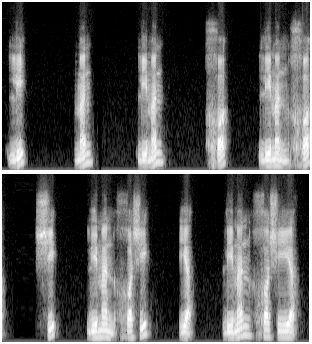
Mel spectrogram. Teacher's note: So what I'm going to do is I'm going to apply the Idhar rule. I will keep the Noon Sakin clear with no change.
